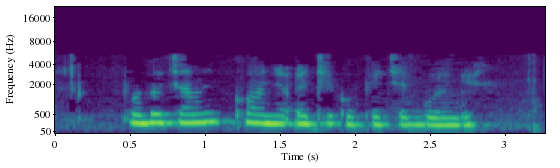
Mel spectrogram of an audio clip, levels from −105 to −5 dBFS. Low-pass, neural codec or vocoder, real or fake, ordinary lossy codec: 5.4 kHz; autoencoder, 48 kHz, 128 numbers a frame, DAC-VAE, trained on Japanese speech; fake; MP3, 24 kbps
